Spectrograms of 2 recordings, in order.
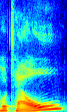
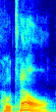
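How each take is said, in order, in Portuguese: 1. O L final soa aberto, como uma vogal 'u'. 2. O L final é fechado, com a língua atrás dos dentes. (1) "au, não é aberto assim" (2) "mas hotel. Lá, lá, lá"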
